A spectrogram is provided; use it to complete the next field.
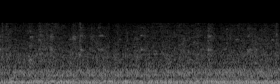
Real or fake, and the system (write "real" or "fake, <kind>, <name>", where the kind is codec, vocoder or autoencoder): fake, vocoder, Vocos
